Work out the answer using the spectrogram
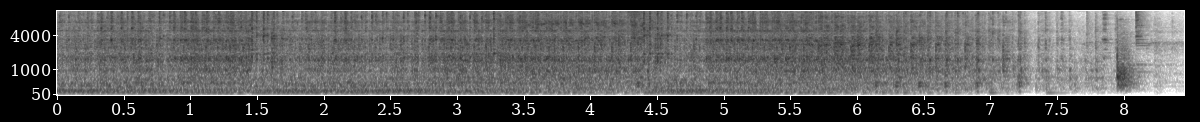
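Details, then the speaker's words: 1998 Briggs & Stratton Vanguard 16HP horizontal-shaft V-twin (model 303447), running on carburetor cleaner; chugs unevenly about seven seconds, then sputters, coughs and dies. Stalling, new replacement fuel pump turned out bad. "Alright, so the new fuel pump actually turned out to be bad too."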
